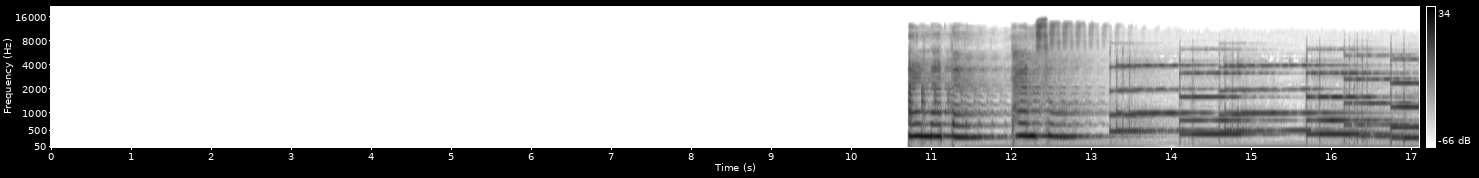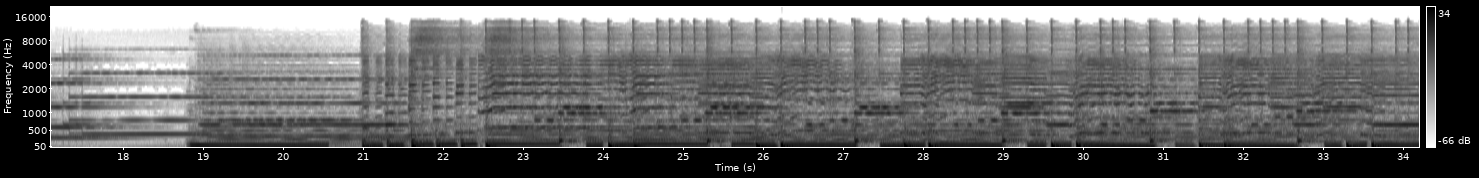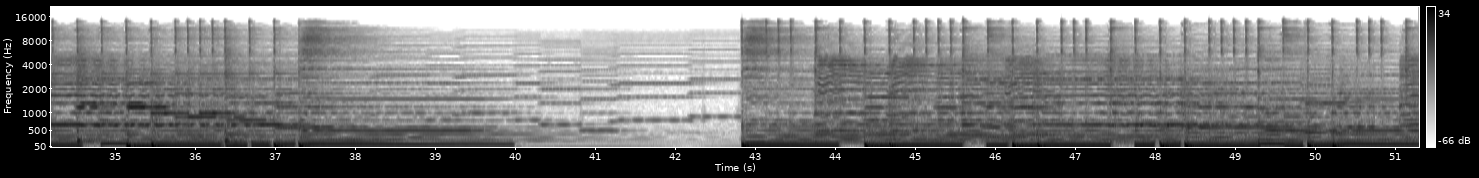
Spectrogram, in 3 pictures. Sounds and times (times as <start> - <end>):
Soundtrack music: 13.2 - 40.6.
